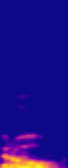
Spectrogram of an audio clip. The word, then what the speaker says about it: through: to her oh okay through okay only one one syllable through through through through through okay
